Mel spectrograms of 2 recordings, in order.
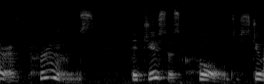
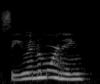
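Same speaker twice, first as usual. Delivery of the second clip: louder, higher call; 5 semitones higher, 7 dB louder, faster than usual. Acted. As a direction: call across the room. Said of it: "called Stuart".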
